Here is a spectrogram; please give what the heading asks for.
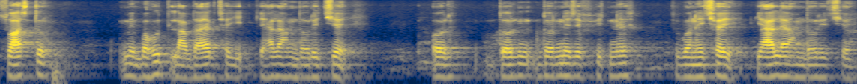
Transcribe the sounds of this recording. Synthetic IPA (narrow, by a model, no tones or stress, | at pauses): swast̪ʰjə | mẽbəɦut̪labd̪ajəkt͡ʃʰɛjəɦalaɦəmd̪ɔɾɛt͡ʃʰiɛ | ɔːɾ | d̪ɔɾned͡ʒepʰiʈnesbənət͡ʃʰɛjəɦalaɦəmd̪ɔɾɛt͡ʃʰiɛ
